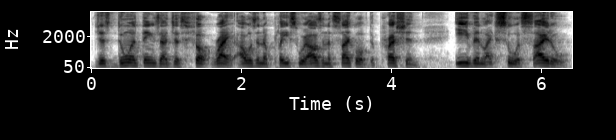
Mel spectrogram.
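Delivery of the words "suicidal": ordinary delivery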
